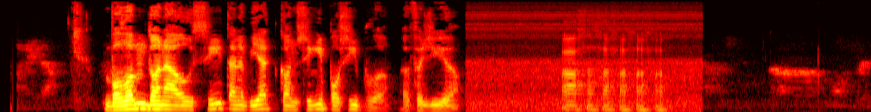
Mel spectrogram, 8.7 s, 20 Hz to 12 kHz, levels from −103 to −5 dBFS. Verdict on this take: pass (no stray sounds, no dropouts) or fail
fail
